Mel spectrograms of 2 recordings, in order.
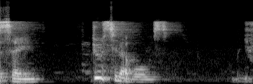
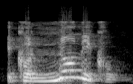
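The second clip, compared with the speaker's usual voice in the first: "Economical" with a raised, stressed "nom"; stress on third syllable; 2 semitones lower than usual. Shown as a demonstration.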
